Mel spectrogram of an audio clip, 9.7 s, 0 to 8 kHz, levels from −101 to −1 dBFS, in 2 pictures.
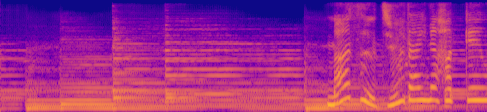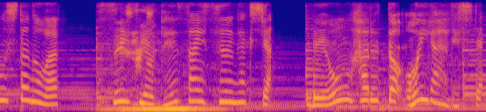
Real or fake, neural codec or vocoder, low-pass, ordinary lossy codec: fake; codec, 16 kHz, 4 kbps, X-Codec, HuBERT features, trained on general audio; 7.2 kHz; none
